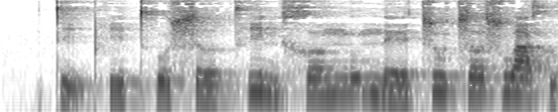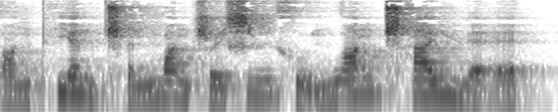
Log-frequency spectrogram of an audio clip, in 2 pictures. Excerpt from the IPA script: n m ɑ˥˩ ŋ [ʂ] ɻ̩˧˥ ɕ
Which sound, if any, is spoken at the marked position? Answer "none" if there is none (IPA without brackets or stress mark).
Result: ʂ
